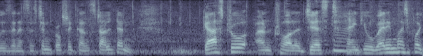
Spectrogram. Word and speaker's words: gastroenterologist: Hasan Memon, who is an assistant professor consultant gastroenterologist.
